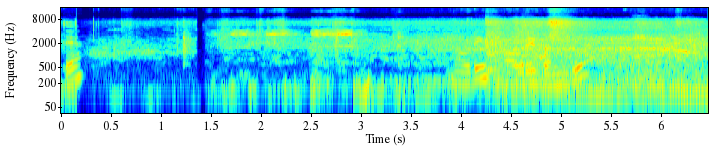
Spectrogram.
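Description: Indistinct voices of several people talking over a steady outdoor background noise, with a brief break in the sound near the start and voices growing clearer from about the middle on.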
